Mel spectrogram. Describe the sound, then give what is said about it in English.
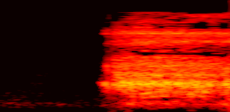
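A deep inhaled breath during a calming tapping exercise: after a short silence, a sudden breathy intake begins and holds steady to the end, with no talk. “Okay, take a deep breath.”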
